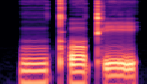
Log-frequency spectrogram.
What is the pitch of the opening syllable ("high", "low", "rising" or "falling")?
high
